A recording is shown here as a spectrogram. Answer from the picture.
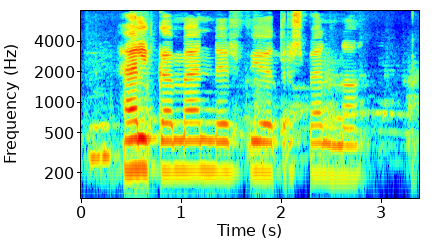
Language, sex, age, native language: Icelandic, male, 9, Icelandic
